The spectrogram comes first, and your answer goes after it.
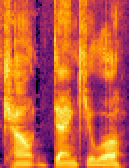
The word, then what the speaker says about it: Count Dankula: known on YouTube is count dank EULA and that that is important to get the pronunciation right there I've seen a few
